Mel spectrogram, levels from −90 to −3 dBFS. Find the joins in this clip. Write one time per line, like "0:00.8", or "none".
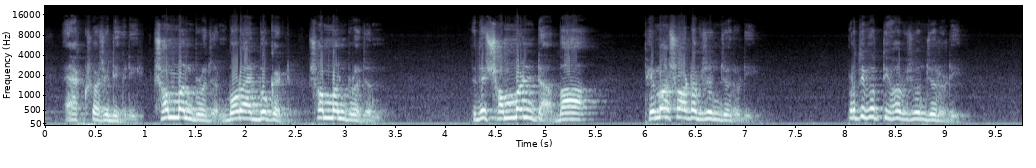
0:01.0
